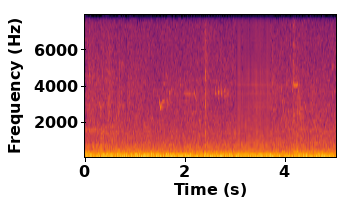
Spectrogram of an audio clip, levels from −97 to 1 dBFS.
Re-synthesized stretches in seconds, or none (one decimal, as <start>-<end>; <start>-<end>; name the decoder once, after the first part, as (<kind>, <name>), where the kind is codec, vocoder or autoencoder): 3.0-3.7 (vocoder, BigVGAN v2)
